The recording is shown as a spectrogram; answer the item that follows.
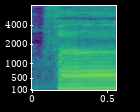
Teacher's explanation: এক আলিফ টান দিয়ে অর্থাৎ এক সেকেন্ডের মত আমরা ফাকে বলব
